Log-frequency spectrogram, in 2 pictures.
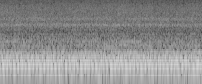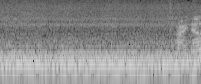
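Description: An old truck engine idles steadily with a low rumble and even tone throughout, running close and loud without change while a person talks over it.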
